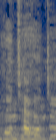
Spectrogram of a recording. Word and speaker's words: Hunter x Hunter: Yes, so Nicholas from Hunter x Hunter. Apparently we're not supposed to pronounce the X, people.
